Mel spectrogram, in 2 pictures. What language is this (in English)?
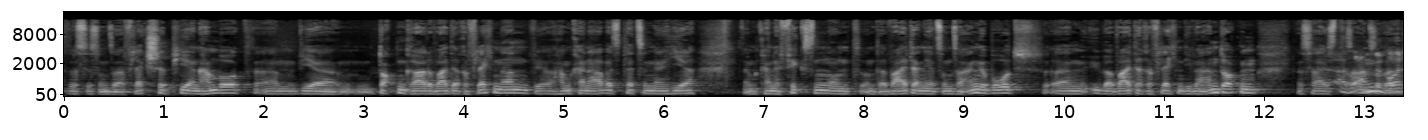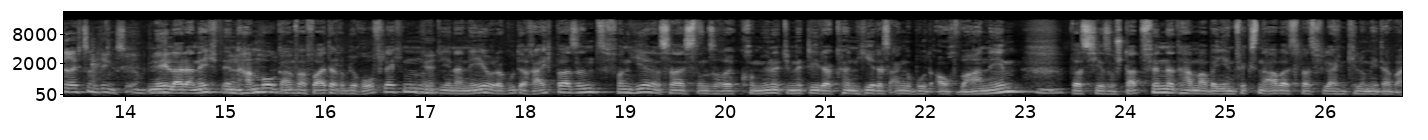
German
